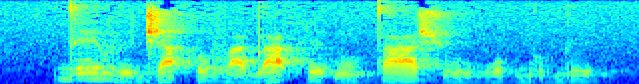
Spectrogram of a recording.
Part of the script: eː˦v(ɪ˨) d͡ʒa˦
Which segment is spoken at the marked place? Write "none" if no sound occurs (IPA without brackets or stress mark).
ɪ˨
